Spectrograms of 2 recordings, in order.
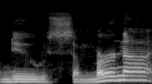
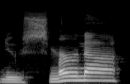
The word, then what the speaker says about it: New Smyrna: The town is called New Smyrna, and I was pronouncing it New Smyrna, a distinction kind of without a difference.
